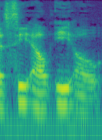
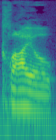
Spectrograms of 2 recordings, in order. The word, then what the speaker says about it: Clio: Yeah, you're thinking of the CLEO award, but Clio is actually Clio.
